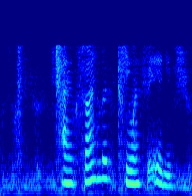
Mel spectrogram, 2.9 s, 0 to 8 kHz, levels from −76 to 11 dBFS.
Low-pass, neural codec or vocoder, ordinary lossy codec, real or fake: 7.2 kHz; codec, 16 kHz, 0.5 kbps, FreqCodec, larger model; AAC, 16 kbps; fake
